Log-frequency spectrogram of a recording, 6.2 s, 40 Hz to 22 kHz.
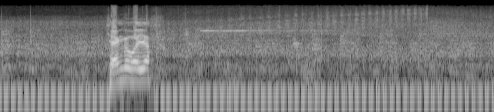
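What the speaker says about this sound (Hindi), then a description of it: "तो बहुत ही मज़ा है R3 का साउंड, खतरनाक साउंड आ रहा है।" A Yamaha R3 motorcycle engine idles nearby with a steady, even pulsing throb, and someone briefly speaks partway through.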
